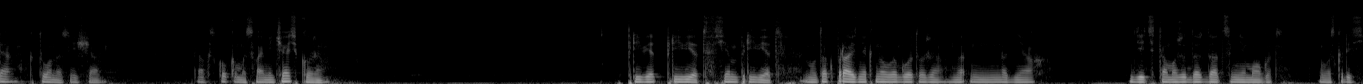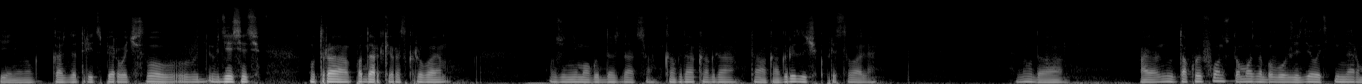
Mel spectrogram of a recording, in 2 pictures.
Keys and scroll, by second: 12.8 space, 19.6 shift+0, 19.9 space, 20.6 super+\, 21.1 space, 24.5 space, 26.6 space.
